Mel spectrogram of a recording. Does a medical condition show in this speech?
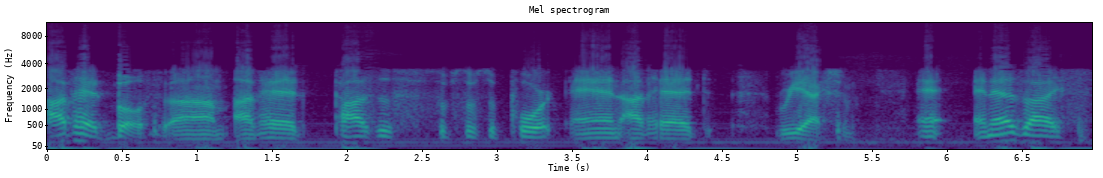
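Yes: stuttering; congenital stutter, present since birth, about 50 years, age 50; often lets self stutter openly, stuttering slows situations down; here repeated sounds.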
